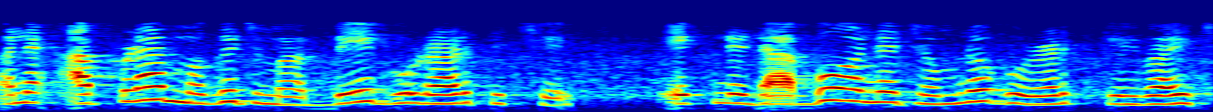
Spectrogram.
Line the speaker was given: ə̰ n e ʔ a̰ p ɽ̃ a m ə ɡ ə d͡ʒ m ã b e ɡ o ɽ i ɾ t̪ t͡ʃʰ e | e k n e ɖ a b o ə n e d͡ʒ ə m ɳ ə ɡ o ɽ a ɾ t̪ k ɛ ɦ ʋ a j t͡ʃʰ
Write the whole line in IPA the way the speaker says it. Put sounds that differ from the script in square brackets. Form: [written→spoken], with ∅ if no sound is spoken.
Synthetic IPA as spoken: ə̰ n e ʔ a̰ p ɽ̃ a m ə ɡ ə d͡ʒ m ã b e ɡ o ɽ [i→a] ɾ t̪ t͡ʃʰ e | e k n e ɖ a b o ə n e d͡ʒ ə m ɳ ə ɡ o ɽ a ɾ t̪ k ɛ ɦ ʋ a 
